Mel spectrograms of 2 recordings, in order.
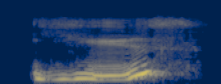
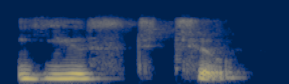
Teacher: We pronounce Z in the word use, but S in the phrase used to.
